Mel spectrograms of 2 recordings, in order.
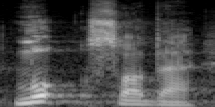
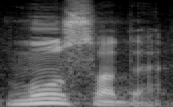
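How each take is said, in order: First: Mu'sada with a sharp glottal catch before sada; mu'sada, stop in the throat then go. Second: Musada with a smooth long u and no catch; without hamza. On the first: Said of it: "it's a stress". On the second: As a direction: glide straight through musada. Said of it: "There's no hamza". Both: Shown as a demonstration.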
